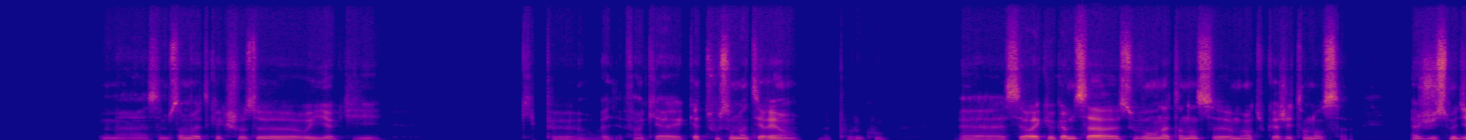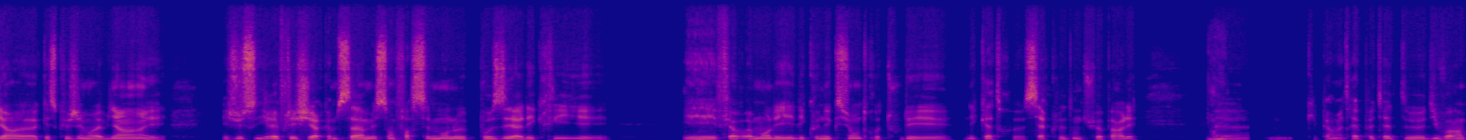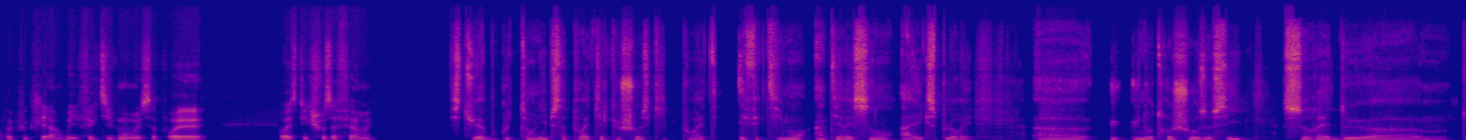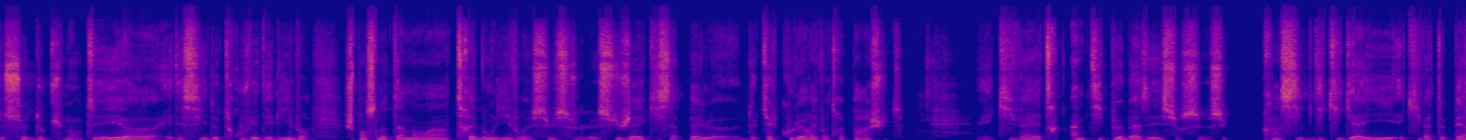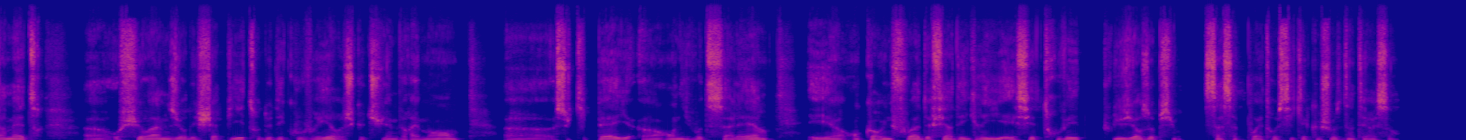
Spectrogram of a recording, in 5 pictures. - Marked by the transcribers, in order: tapping
- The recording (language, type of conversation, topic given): French, advice, Comment rebondir après une perte d’emploi soudaine et repenser sa carrière ?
